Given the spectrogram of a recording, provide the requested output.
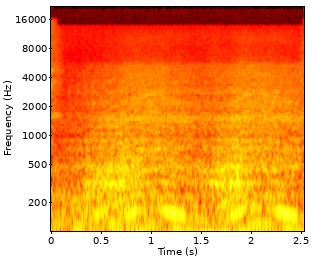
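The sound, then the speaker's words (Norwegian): A fossil-fuel car engine roars steadily as the accelerator is floored, its deep droning tone surging slightly, with no one talking over it. “Når du tråkker gassen i bånn, så bruker du hvor mye hestekrefter bruker du det er effekten din.”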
